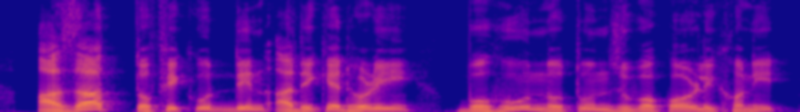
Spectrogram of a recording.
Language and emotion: Assamese, neutral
